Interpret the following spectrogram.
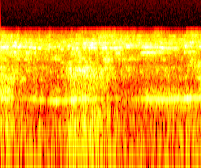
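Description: Faint, steady whine of a toy Brookstone Combat Helicopter's small electric motors and rotors in flight, wavering slightly in pitch as it is steered.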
